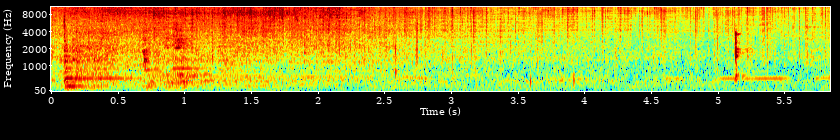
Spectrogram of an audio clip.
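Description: An ortau pork sausage sizzling on a charcoal grill: a steady hiss with fine crackles that slowly fades toward the end, with a few faint clicks.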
